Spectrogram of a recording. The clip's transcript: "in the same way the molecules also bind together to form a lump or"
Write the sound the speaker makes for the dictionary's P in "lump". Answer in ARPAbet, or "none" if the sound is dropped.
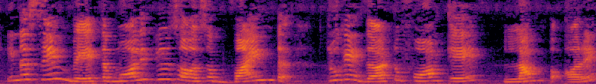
P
